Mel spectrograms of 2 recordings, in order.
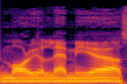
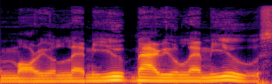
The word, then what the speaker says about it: Lemieux: Lite så här gränsfall Mario Lemieux som då på Radiosporten blev Mario Lemieux sent i karriären.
